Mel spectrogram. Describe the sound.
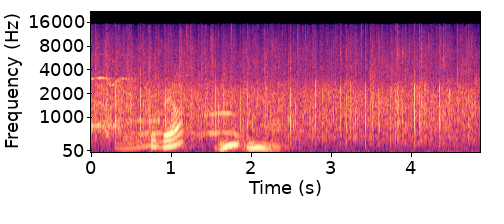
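A steady patter of audience applause fills the whole clip, with excited voices calling and whooping over the clapping during the first half before it continues on its own.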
